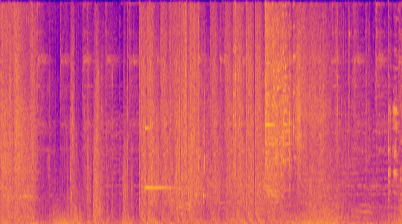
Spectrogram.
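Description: Film action soundtrack: orchestral score mixed with volleys of gunfire, booms and crashes. A brief high tone sounds about three seconds in.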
